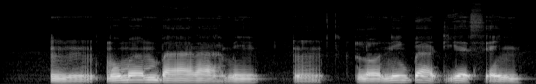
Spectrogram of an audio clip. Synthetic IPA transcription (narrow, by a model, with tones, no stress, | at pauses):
m̩˨mo˦mã˦m̩˦ba˦ɾa˦˨mĩ˦˨ | lɔ˨nĩ˦ɡ͡ba˦˨dḭ˨˦ɛ˦˨sɛ˨˦ɲĩ˦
